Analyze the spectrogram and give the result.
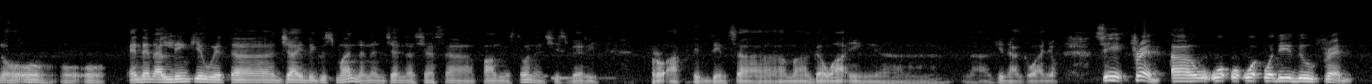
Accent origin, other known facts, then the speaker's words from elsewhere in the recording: Zamboanga City, Zamboanga Peninsula, Philippines; now in New Zealand; ako naman taga Mindanao ako, uh, Sambuanga naman ako. Pero yung mama ko is uh, Sambuanga sa city ako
